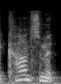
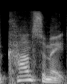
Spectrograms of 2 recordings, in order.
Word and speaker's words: consummate: he or she plays consummate is also a verb notice the different pronunciation to consummate something is to finish it or make it complete signing a contract would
